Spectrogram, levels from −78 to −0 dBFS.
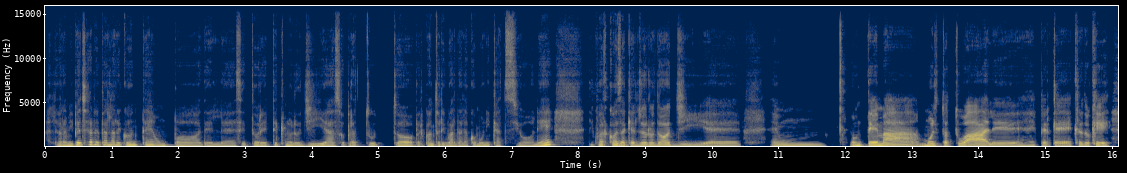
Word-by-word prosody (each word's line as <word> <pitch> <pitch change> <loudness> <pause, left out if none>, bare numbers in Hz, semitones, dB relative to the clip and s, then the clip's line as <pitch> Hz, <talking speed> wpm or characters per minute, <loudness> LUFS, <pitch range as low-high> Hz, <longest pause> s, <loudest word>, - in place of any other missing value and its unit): Allora, 185 -4 -2
mi 175 - +1
piacerebbe 240 +5 +3
parlare 225 -1 -1
con 210 -1 +1
te 215 -1 0
un 175 -3 -3
po' 165 -3 -4
del 145 -2 -6
settore 160 0 -4
tecnologia, 160 -3 -3
soprattutto 185 +3 -4
per 170 -1 -9
quanto 175 -1 -3
riguarda 155 -1 -4
la 145 0 -6
comunicazione, 150 - 0 0.5
di 225 - -14
qualcosa 200 -3 +2
che - - -1
al - - -2
giorno 160 +1 +1
d'oggi 150 -2 -1
è 140 0 -2 0.5
è 150 - -5
un 140 -1 -3 0.4
è - - -9
un 170 0 +2
tema 150 -5 +6
molto 175 +2 +1
attuale, 160 -2 +5 0.6
eh, 135 - -7
perché 145 -1 -1
credo 160 -3 0
che 150 -2 +2
160 Hz, 130 wpm, -23 LUFS, 150-180 Hz, 0.6 s, tema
